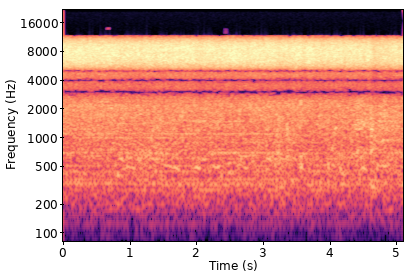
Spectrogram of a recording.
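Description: Steam hissing steadily and loudly from the standing DR Class 65.10 steam tank locomotive: an even, unbroken rush of escaping steam.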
